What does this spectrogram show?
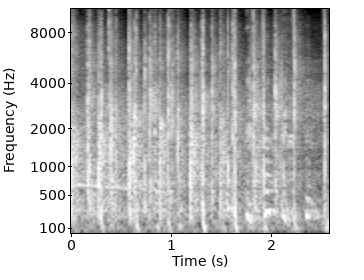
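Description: Steady applause from a small crowd, many hands clapping in a dense, uneven patter at a fairly strong level for the whole stretch, with a faint voice briefly underneath.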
